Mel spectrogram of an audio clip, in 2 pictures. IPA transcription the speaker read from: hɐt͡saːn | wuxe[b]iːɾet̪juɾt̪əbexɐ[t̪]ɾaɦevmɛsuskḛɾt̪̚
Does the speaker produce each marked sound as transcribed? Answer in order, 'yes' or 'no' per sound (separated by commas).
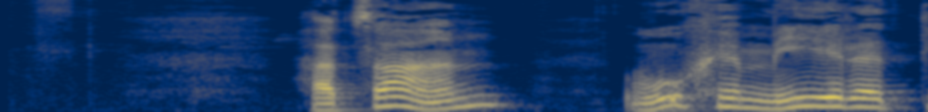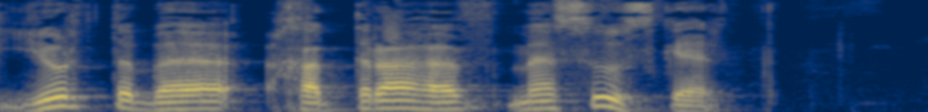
no, yes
